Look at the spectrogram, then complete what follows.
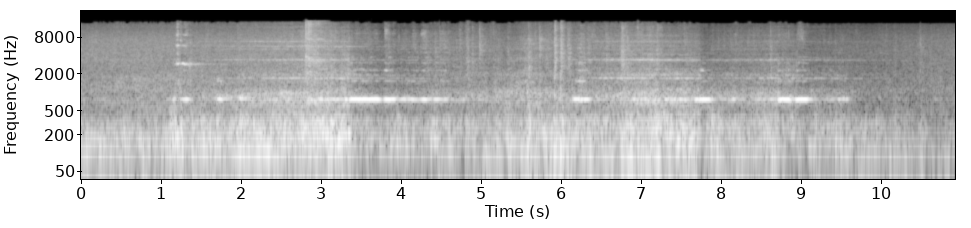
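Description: A Siemens Avenio tram passing close by, its running gear rumbling on the rails, with a steady high-pitched wheel squeal that breaks off and comes back several times for most of the pass. There are a couple of sharp clacks from the track. The sound fades as the tram goes by near the end.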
